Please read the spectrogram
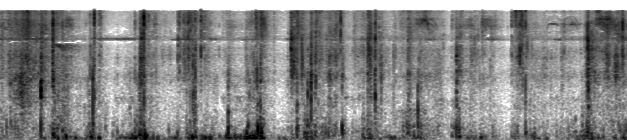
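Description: Footsteps of a person walking quickly along a forest dirt path, about two steps a second, with leafy undergrowth brushing past.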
